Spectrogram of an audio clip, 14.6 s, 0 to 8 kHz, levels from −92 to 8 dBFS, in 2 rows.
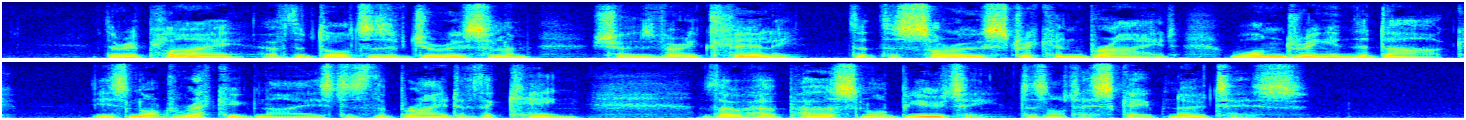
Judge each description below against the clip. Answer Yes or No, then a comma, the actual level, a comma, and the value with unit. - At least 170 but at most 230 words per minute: No, average, 150 wpm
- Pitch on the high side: No, very low, 85 Hz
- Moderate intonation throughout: Yes, average, 3.2 semitones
